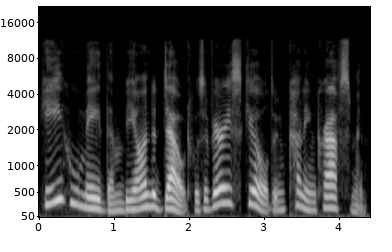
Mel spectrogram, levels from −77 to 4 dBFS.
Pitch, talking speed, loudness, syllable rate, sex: 205 Hz, 190 wpm, -19 LUFS, 4.2 syllables/s, female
